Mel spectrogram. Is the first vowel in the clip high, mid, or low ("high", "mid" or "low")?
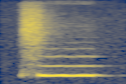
high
